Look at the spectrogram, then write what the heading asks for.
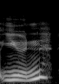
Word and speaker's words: Jung: a beautiful quote by Carl Yun um it's spelled Jung j u n g he was a Swiss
